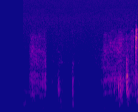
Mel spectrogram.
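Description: Near silence, with a few faint, brief sounds in the background.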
